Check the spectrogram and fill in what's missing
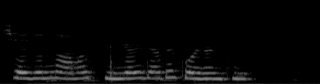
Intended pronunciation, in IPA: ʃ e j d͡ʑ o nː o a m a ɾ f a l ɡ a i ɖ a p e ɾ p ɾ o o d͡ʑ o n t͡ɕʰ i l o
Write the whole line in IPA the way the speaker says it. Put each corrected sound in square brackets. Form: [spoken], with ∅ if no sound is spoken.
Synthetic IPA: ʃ e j d͡ʑ o nː o a m a ɾ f [i] l ɡ a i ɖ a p e ɾ p ɾ o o d͡ʑ o n t͡ɕʰ i l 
